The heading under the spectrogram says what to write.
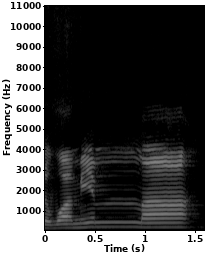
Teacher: غنہ کریں گے، ناک میں آواز آئے گی تھوڑی دیر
